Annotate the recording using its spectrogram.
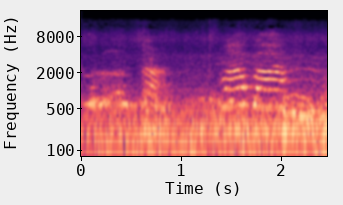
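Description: Children's voices calling out in the background: a short rising call about half a second in and another high call near the end, over a low steady rumble.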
